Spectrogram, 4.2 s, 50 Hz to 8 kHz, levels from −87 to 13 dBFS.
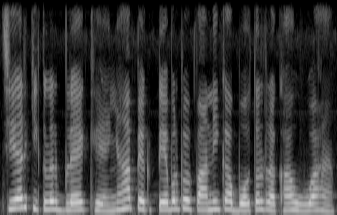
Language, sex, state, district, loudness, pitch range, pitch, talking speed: Hindi, male, Jharkhand, Garhwa, -15 LUFS, 265-310 Hz, 280 Hz, 225 wpm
